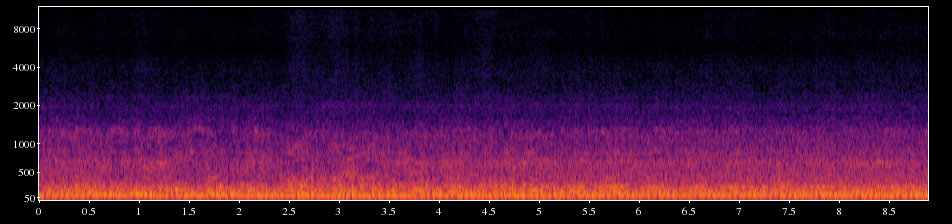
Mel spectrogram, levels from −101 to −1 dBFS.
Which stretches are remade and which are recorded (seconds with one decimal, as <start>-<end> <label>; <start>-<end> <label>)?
0.0-0.6 recorded; 0.6-4.0 remade; 4.0-4.4 recorded; 4.4-5.2 remade; 5.2-8.9 recorded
